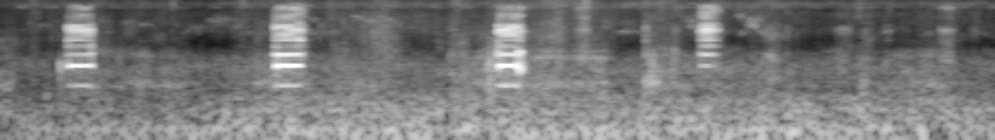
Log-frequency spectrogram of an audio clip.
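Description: Four short buzzy electronic tones sound at roughly even intervals over quiet outdoor hiss, a metal detector's iron signal repeating as it sweeps.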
